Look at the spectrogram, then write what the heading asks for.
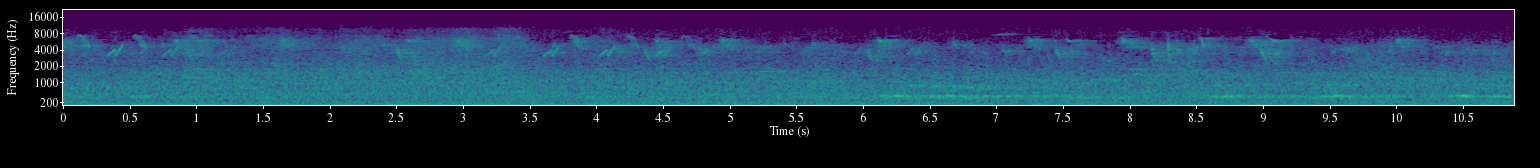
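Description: Birds chirping, many short quick calls one after another, over a steady low background hum.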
